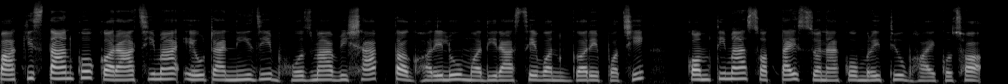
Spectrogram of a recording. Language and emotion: Nepali, neutral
